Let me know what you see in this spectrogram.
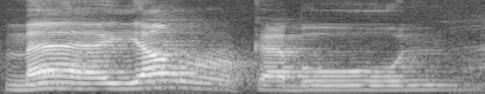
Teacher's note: Jangan sebut yar, ra mesti tebal. Ya nipis, ya nipis, ra tebal.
